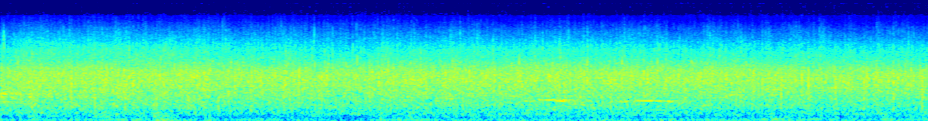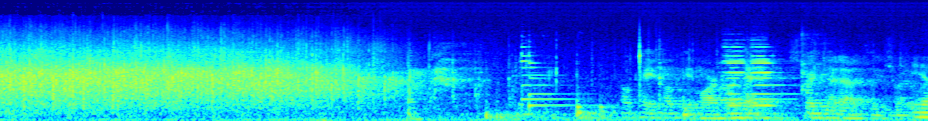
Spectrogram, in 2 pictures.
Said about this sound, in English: Give them a great round of applause there, please.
